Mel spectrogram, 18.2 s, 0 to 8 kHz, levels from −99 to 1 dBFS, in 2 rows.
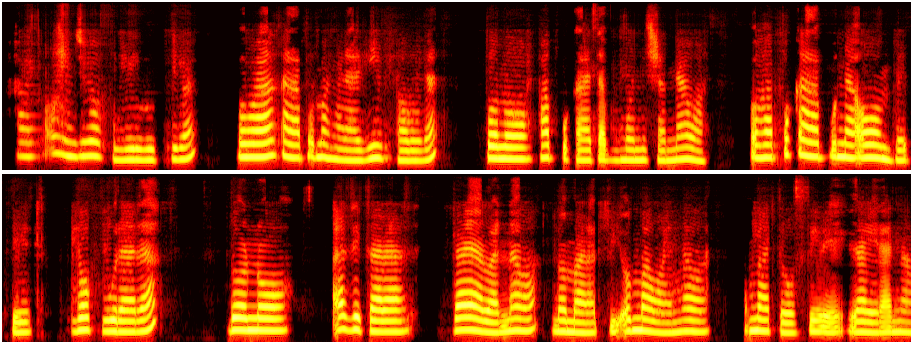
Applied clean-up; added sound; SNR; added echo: neural mask model DeepFilterNet 3.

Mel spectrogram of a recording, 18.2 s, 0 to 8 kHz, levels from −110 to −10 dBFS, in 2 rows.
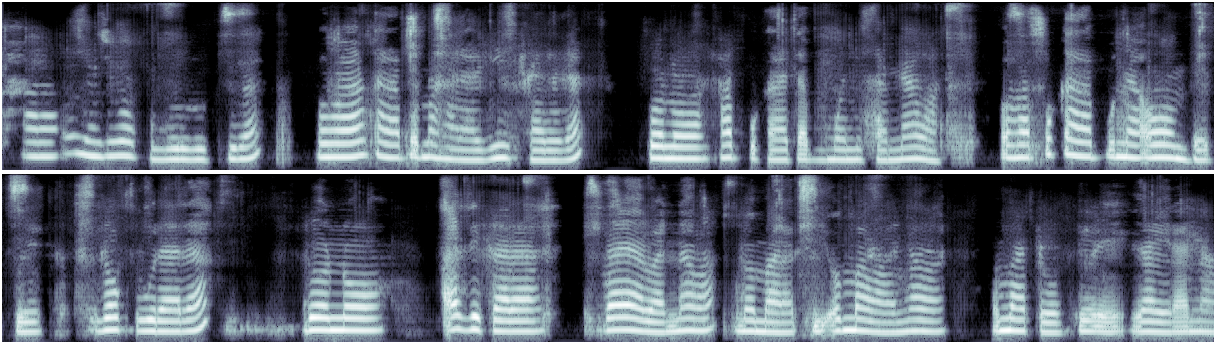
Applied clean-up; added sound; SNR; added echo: neural mask model Resemble Enhance denoiser.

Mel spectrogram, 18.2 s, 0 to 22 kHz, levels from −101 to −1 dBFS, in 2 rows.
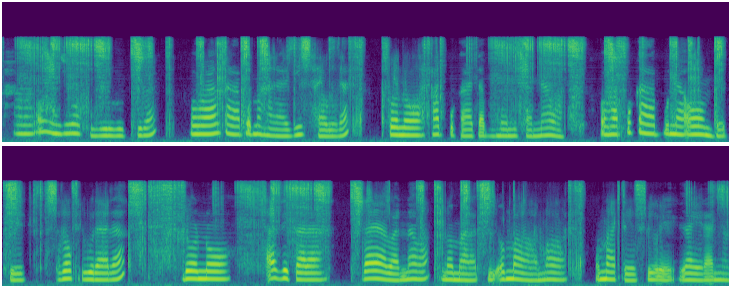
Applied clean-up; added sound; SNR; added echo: neural diffusion model UNIVERSE++.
